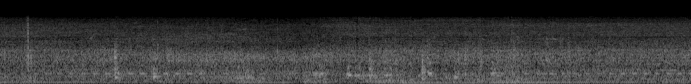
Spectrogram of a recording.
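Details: A sunrise safari drive with a continuous rumbling vehicle and scattered knocks and clicks.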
